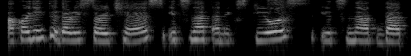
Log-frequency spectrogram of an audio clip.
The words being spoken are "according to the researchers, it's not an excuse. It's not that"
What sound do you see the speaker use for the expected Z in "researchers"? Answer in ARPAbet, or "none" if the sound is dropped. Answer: S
